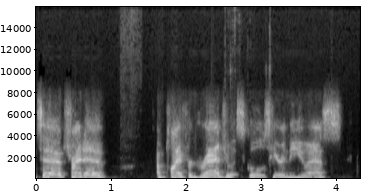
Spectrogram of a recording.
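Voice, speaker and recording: Slightly breathy, a man with an American accent speaks at a fairly slow pace, with fairly high pitch and ordinary pitch variation. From US Midwest, Missouri Ozarks. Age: 20s. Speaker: university student, YouTuber. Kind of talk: interview.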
